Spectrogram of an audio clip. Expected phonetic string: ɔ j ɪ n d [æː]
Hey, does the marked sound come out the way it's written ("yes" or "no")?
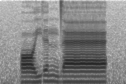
yes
